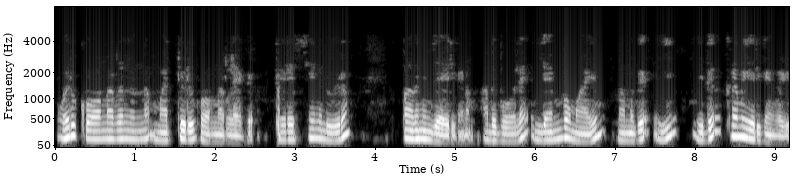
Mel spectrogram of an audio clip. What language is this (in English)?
Malayalam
